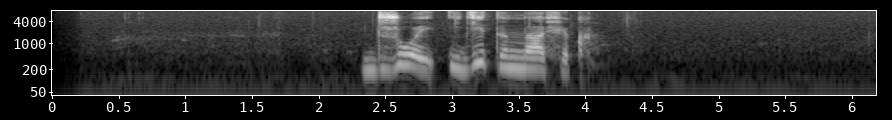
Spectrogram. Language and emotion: Russian, angry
